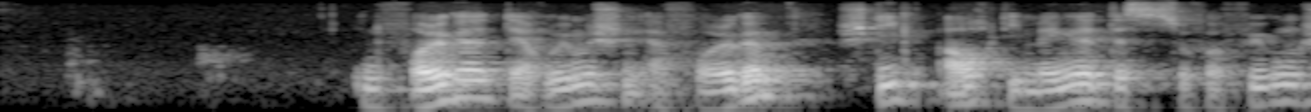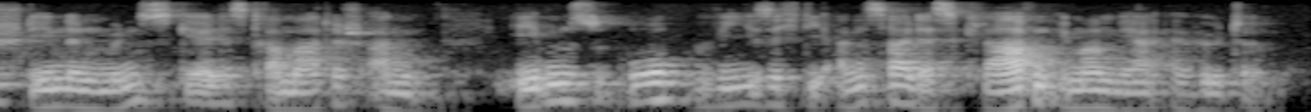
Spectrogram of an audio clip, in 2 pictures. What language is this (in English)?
German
